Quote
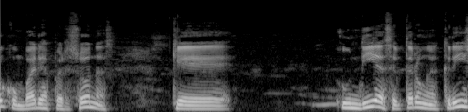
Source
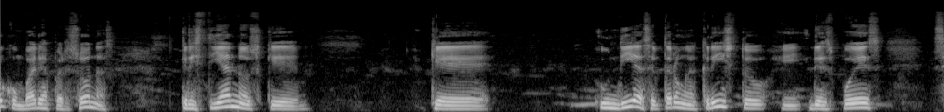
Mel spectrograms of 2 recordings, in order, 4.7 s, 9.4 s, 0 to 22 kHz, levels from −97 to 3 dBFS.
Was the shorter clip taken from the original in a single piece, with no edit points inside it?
no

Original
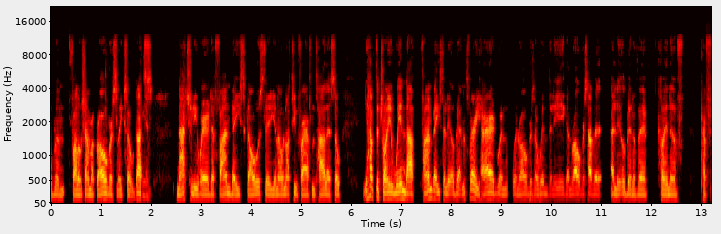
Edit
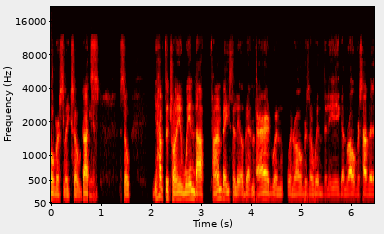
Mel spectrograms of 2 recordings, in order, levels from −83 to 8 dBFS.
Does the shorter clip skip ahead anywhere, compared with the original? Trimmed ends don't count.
yes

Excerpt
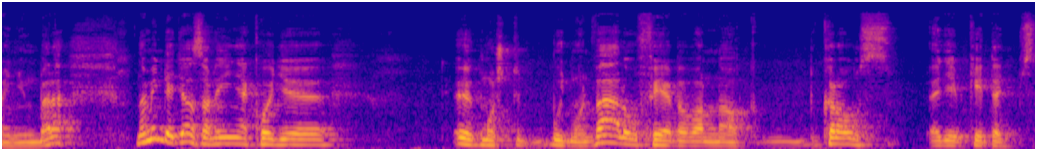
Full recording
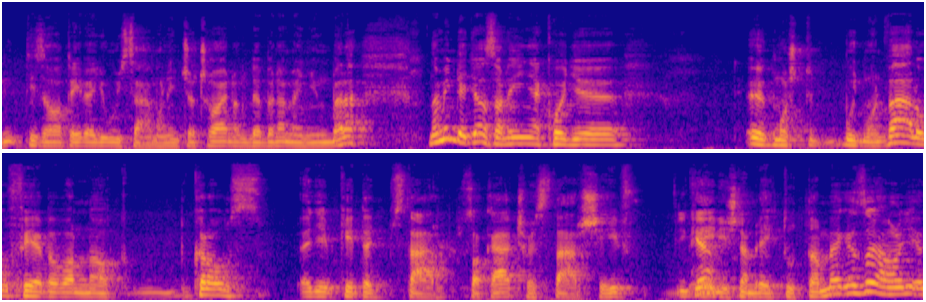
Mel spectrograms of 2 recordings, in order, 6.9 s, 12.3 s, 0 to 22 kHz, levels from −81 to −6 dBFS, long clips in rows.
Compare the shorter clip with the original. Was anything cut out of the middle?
no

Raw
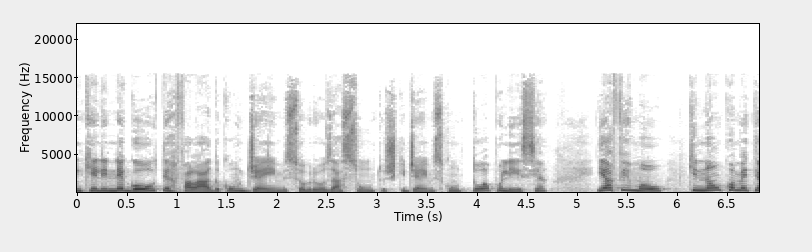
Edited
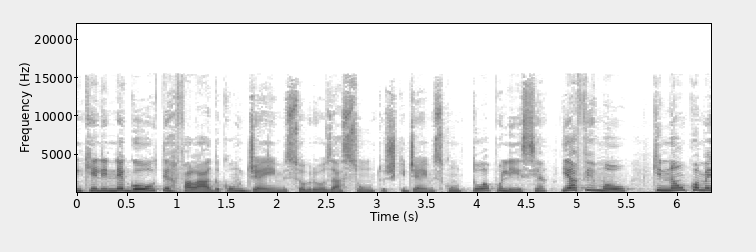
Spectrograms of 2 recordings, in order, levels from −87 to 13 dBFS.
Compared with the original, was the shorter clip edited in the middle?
yes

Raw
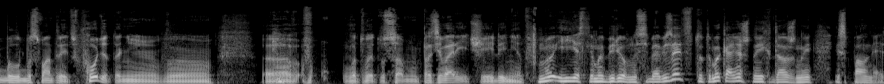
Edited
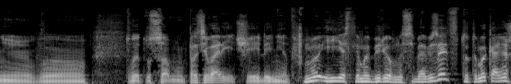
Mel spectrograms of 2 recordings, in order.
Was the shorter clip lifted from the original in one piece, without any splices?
no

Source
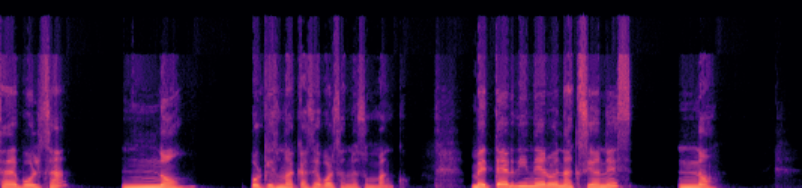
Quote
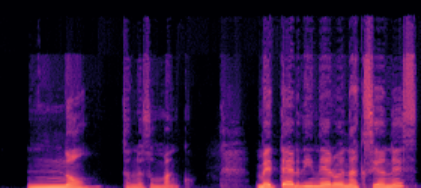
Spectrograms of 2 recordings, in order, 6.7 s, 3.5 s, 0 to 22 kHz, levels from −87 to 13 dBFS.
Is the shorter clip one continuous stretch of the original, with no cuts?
no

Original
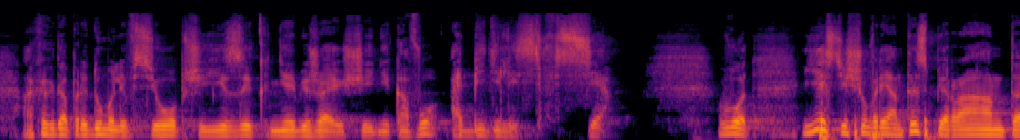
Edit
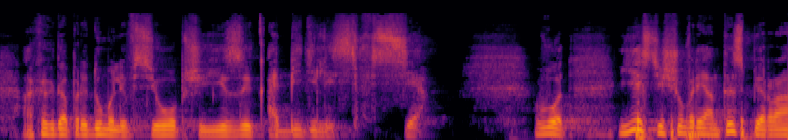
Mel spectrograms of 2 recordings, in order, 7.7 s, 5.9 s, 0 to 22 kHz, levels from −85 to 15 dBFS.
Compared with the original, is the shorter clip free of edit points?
no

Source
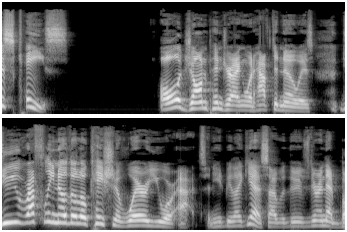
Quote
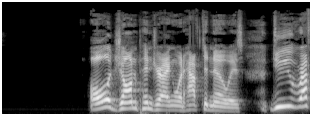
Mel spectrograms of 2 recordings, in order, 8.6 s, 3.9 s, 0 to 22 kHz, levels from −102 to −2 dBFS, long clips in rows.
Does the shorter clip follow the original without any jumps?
yes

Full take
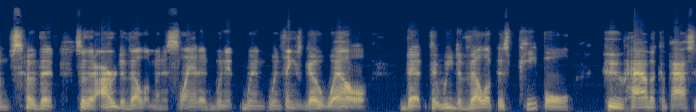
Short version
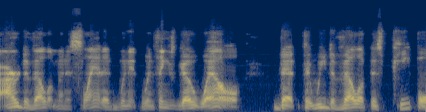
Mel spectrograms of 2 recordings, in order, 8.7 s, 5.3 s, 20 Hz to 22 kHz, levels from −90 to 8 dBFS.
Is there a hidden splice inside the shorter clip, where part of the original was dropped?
yes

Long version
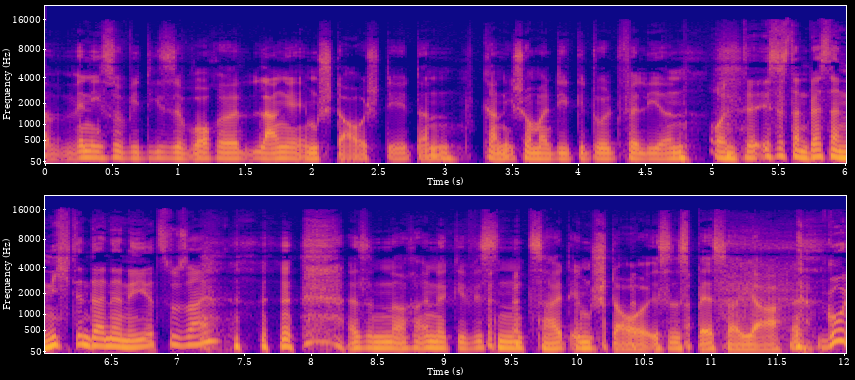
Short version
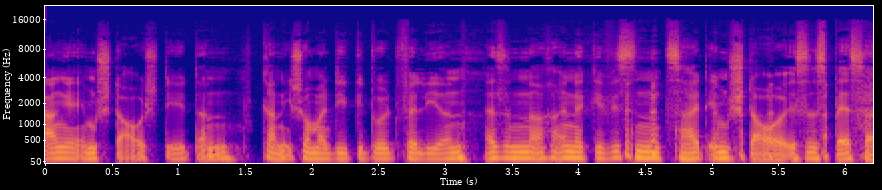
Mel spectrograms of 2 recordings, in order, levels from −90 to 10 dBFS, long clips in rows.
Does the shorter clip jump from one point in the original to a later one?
yes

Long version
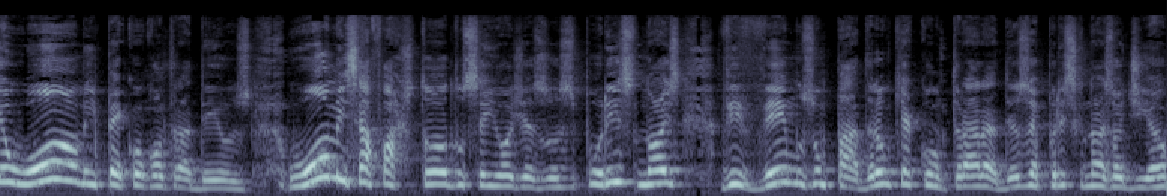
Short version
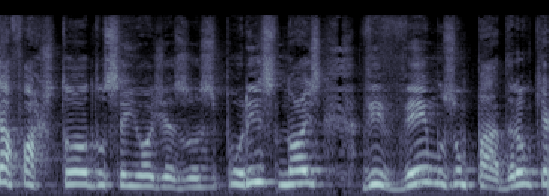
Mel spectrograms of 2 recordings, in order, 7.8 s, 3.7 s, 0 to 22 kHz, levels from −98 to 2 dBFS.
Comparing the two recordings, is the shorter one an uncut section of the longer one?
yes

